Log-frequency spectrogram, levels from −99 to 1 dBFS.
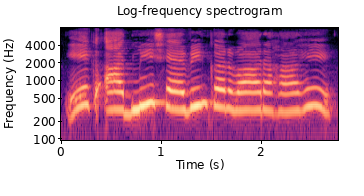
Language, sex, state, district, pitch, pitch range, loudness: Hindi, female, Madhya Pradesh, Bhopal, 330 Hz, 310-365 Hz, -11 LUFS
